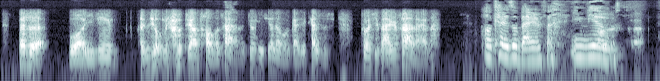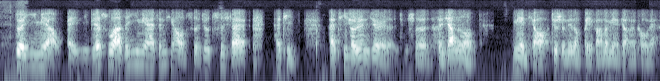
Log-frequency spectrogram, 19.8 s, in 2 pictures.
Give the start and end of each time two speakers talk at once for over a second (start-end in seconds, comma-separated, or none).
none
